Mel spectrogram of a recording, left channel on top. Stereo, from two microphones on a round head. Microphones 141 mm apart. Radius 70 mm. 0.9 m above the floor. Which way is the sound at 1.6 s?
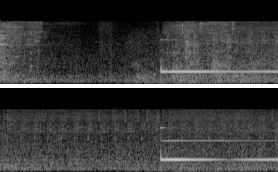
45° right (ahead or behind).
